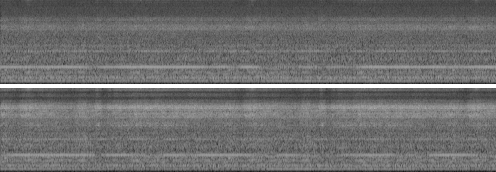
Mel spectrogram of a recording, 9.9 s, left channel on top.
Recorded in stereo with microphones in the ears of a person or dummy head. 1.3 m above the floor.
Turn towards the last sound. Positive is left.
turn(degrees=-65)  # may be behind; listen again after turning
